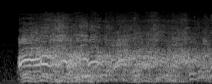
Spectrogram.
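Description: Laughter that breaks out suddenly a fraction of a second in and keeps going.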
